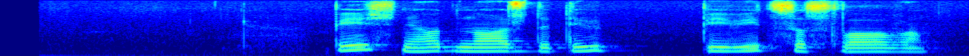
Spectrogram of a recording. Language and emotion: Russian, sad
